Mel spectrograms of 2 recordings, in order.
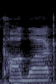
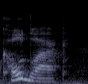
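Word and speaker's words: Kodlak: basically well the name is supposed to be pronounced codlak i don't know if you guys ever played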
